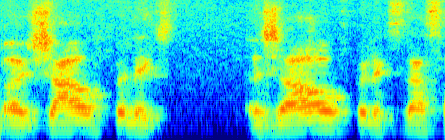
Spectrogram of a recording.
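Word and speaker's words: João Félix: can say what's his name uh Zhao Felix Zhao Felix that's how he said his name is pronounced I have to look at that again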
